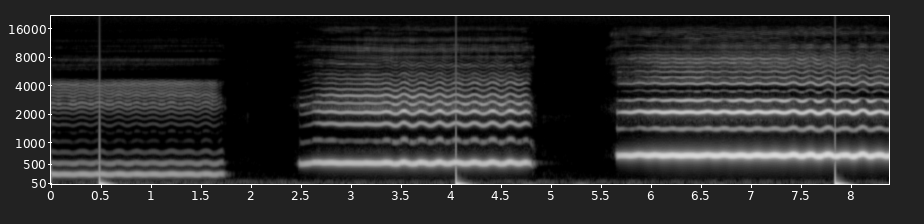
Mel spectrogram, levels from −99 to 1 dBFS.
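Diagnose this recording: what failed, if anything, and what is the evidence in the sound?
Three DC steps in this music, at 0.48, 4.05 and 7.84 s, each heard as a low thump. The zero line jumps by about -17 to -16 dBFS and then decays, as through a 5 Hz high-pass. That points to an offset entering at the converter or analogue input stage.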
